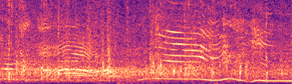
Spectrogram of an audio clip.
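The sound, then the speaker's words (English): Steady clapping from an audience for a few people who helped, a dense patter of hands with high-pitched cheering or whooping voices rising over it, fairly loud. “Can everyone give them a clap?”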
